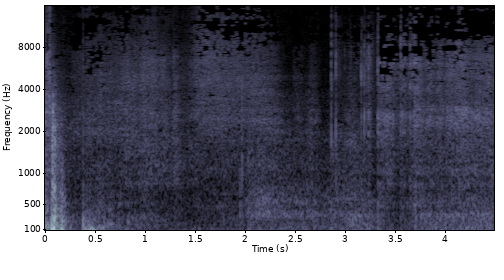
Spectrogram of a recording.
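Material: Paper.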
